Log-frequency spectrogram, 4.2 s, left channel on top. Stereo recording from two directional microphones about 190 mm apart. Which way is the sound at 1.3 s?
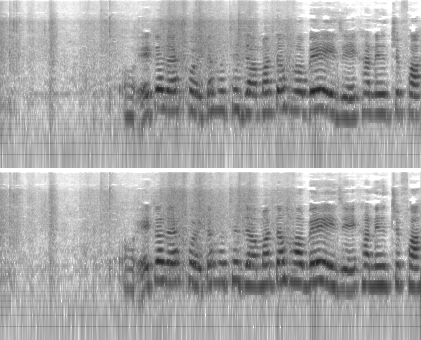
40° right (ahead or behind).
